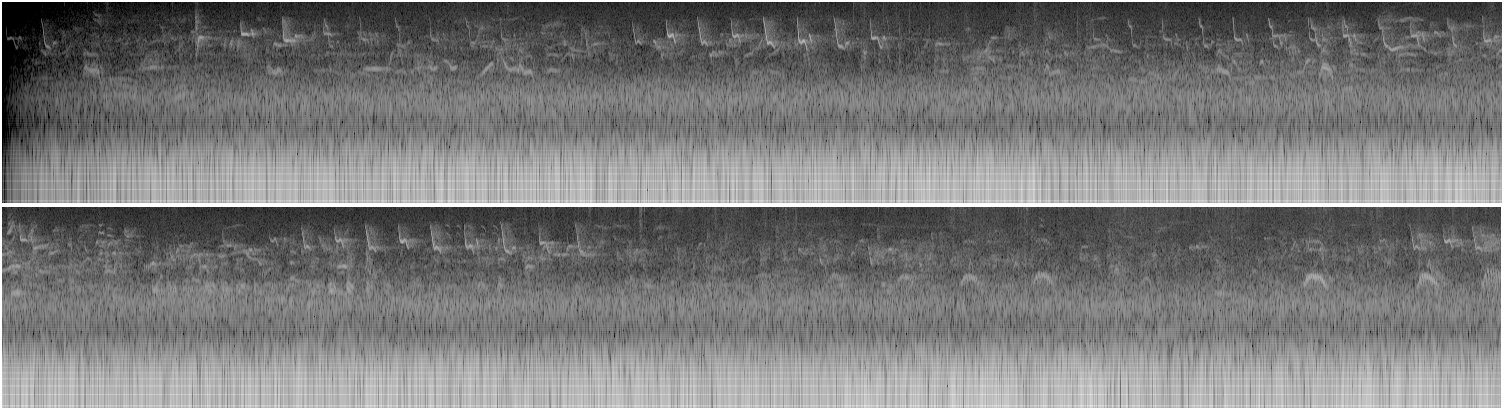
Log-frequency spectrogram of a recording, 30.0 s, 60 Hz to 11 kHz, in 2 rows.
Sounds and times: birds 0:09.9 - 0:29.9

